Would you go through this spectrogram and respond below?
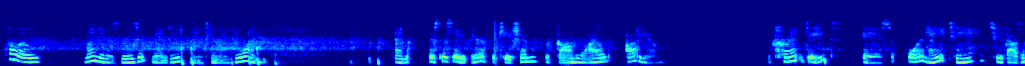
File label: Verfication, F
